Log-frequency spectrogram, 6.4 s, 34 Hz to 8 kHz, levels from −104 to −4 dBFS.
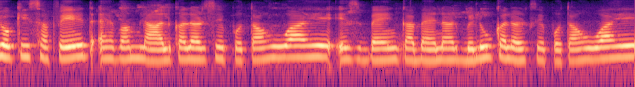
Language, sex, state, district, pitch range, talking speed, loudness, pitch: Hindi, female, Haryana, Rohtak, 190-220 Hz, 190 wpm, -18 LUFS, 200 Hz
